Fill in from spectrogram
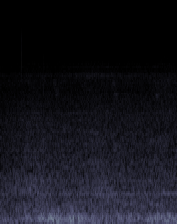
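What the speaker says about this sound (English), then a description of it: "And we got WestJet coming in soon, it looks like." WestJet airliner approaching to land at Boston Logan International Airport, a steady low engine rumble with wind buffeting the microphone, fairly distant and continuous with no one talking.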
